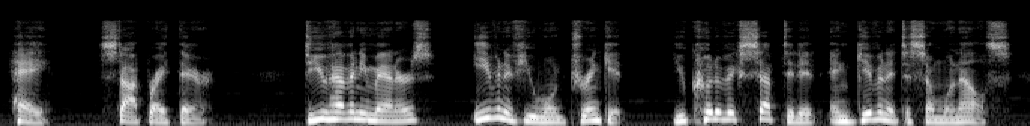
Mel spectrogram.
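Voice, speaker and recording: A man's voice: fairly high pitch, animated, a little fast, darkish tone, no room sound, studio quality, faint music behind, lightly acted. A man voicing a blustering hothead senior student. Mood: angry. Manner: blustering, taunting. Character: boastful, hot-tempered male senior student.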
